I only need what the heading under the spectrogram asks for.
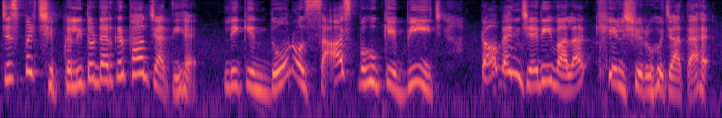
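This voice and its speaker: Lively female cartoon story narrator. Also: on the high side, unhurried, husky.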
